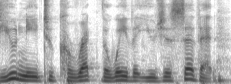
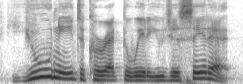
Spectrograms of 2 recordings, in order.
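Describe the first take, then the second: First: It is spoken in standard American English. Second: It is spoken in a casual African American English style. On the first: The speaker calls it right. "That's better" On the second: The speaker calls it wrong. "sound this way"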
